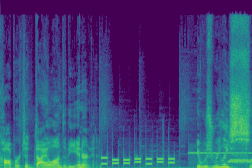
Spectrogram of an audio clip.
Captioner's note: dial tones pulsing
